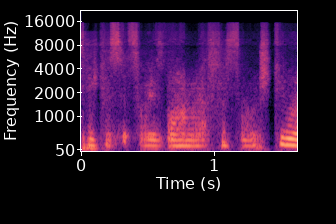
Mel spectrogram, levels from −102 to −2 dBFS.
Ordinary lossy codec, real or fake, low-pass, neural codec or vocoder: Opus, 16 kbps; fake; 14.4 kHz; codec, 44.1 kHz, 0.9 kbps, DAC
